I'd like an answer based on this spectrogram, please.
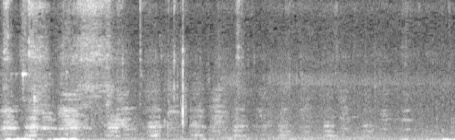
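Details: Sassy, an imported Labrador Retriever puppy, panting: soft breathy low bursts at the start and again at the end, with quiet rustling in between.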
